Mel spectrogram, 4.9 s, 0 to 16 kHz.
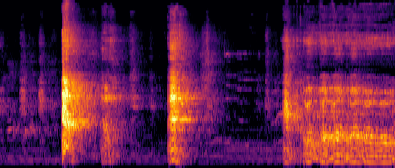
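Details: Prince, a dog aged 10.5 months, reacts to an intruder in his kennel with two sharp, sudden barks a little over a second apart, followed by a sustained tonal background sound resembling music or voices.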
